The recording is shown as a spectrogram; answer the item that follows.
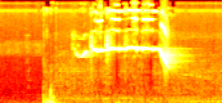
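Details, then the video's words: Common iora (sirtu cipoh) song used as a lure to train young birds to sing fluently. After a dull knock, one long, level, high whistle holds steady for about a second, then slides sharply downward. "Suara Burung Sirtu Cipoh PANCINGAN sirtu cipoh TERAMPUH"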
